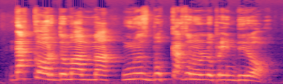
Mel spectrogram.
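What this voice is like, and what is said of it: Put-on Milanese accent. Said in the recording (Italian): “accento milanese”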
